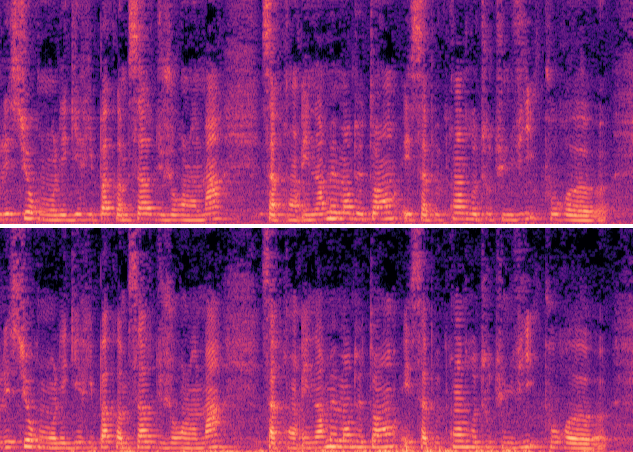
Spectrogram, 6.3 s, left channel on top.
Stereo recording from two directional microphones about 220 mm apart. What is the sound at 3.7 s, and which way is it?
A woman's voice, 25° right (ahead or behind).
